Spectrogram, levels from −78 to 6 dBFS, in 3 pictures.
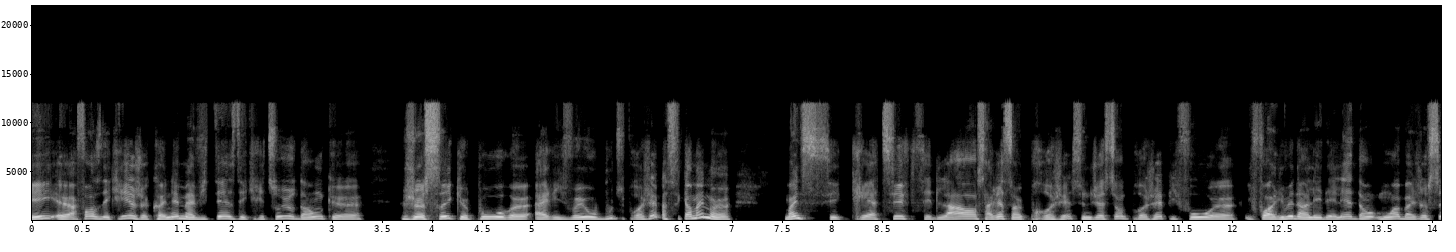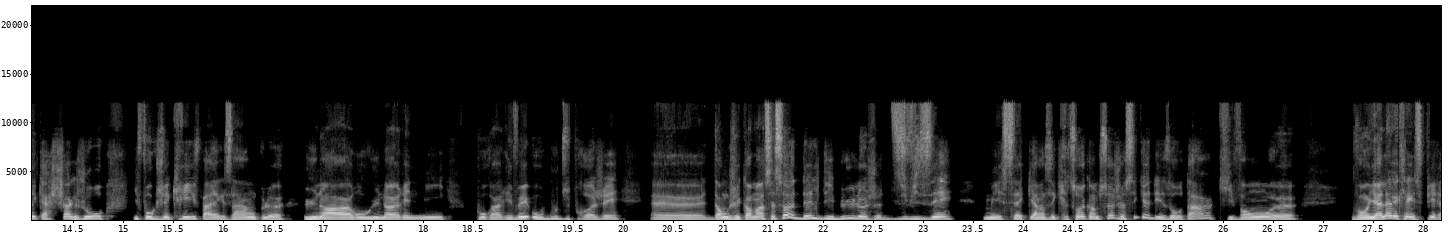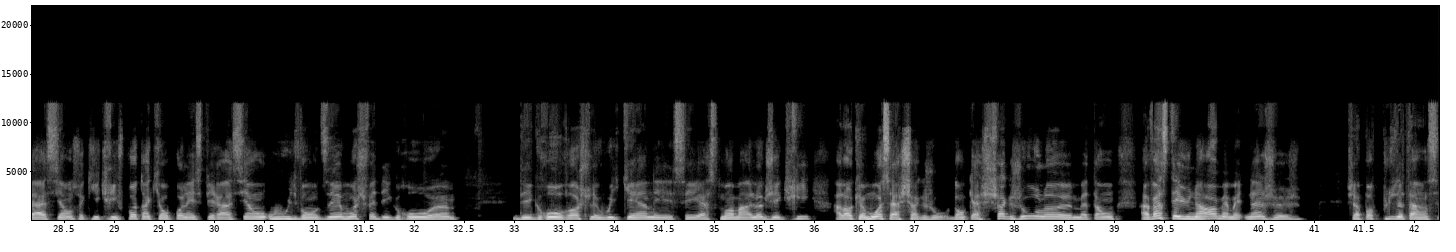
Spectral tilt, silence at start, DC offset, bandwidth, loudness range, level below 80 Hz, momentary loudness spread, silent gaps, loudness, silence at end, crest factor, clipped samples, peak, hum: -5.5 dB/octave; 0 s; under 0.1%; 12.5 kHz; 2 LU; -68 dBFS; 9 LU; none; -18 LUFS; 0 s; 16 dB; under 0.1%; -2 dBFS; none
